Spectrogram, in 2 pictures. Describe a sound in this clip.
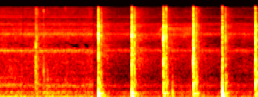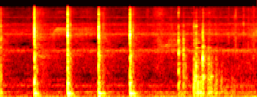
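A cleaver chops rhythmically on a wooden board.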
